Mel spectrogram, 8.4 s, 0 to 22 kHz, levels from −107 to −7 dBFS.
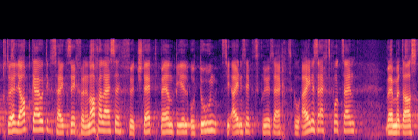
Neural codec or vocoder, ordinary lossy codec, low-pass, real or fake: codec, 16 kHz, 4 kbps, FunCodec, trained on Chinese and English, 50 frames a second; none; none; fake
